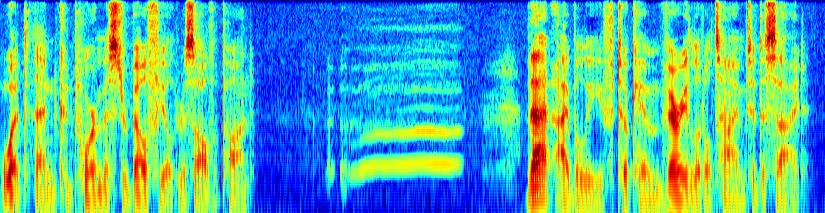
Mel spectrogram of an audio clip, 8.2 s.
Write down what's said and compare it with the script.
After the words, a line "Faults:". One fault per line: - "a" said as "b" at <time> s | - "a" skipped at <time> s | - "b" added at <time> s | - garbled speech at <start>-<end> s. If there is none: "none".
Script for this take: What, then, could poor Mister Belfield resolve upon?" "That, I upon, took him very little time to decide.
What, then, could poor Mister Belfield resolve upon?" "That, I believe, took him very little time to decide.
Faults:
- "upon" said as "believe" at 5.7 s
